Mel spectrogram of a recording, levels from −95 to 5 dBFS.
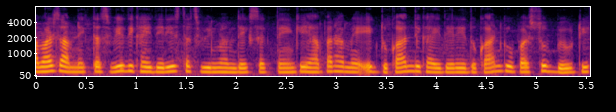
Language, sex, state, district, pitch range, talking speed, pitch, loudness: Hindi, female, Uttar Pradesh, Hamirpur, 180-210 Hz, 335 wpm, 195 Hz, -17 LUFS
